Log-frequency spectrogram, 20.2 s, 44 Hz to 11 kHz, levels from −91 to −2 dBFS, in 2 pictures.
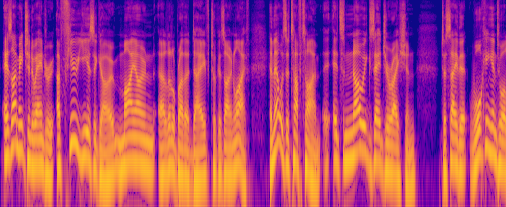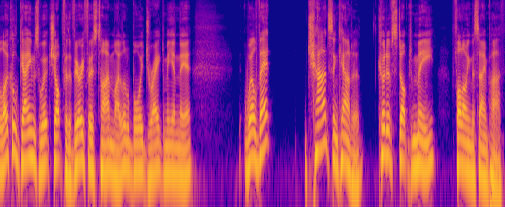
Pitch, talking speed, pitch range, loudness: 130 Hz, 180 wpm, 110-150 Hz, -19 LUFS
